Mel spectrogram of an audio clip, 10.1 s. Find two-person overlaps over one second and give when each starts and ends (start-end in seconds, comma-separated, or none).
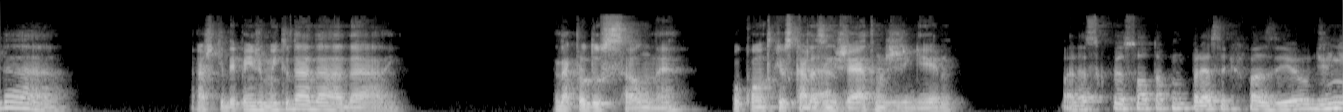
none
